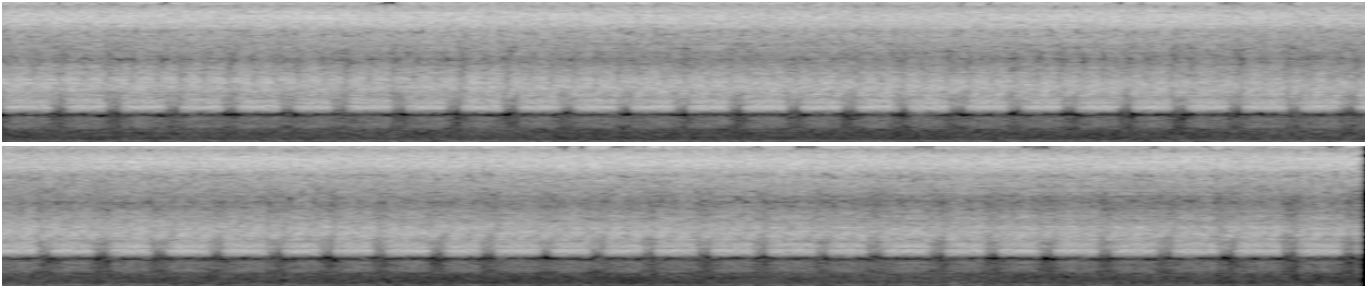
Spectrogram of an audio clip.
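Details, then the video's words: Cicada chirping in summer, a dense high sizzling sound beating steadily in quick regular pulses, constant volume across the whole stretch. "What does a cicada sound like? Summer in one sound!"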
